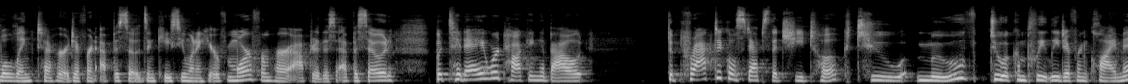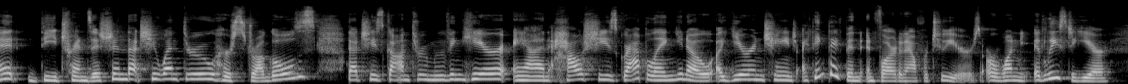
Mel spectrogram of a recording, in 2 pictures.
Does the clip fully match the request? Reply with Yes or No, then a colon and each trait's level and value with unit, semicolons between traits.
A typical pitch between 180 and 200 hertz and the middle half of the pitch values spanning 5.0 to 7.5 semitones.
Yes: high, 190 Hz; wide, 5.4 semitones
